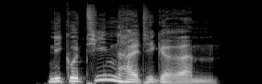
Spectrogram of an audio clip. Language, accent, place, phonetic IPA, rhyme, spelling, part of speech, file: German, Germany, Berlin, [nikoˈtiːnˌhaltɪɡəʁəm], -iːnhaltɪɡəʁəm, nikotinhaltigerem, adjective, De-nikotinhaltigerem.ogg
- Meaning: strong dative masculine/neuter singular comparative degree of nikotinhaltig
